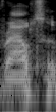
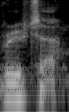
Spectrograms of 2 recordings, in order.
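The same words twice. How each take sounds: First: Router is said with an American pronunciation. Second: Router is said with a British pronunciation.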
